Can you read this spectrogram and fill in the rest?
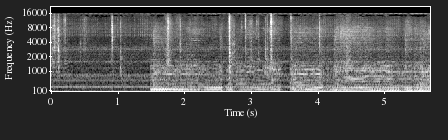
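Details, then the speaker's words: Tascam DA-302 dual DAT deck, deck two playing back: audio keeps cutting out and jumping back in every second or so; dropouts from tape path misalignment, scope shows entrance side way off. "you can hear the sounds cutting in out on this one this one does have an alignment problem as you can hear"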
